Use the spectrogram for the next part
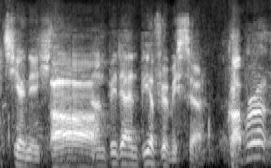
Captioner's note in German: spöttisch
